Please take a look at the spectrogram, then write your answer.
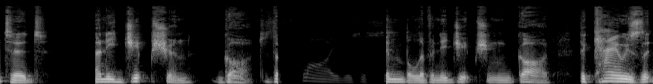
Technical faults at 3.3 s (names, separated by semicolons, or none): audio dropout to a faint residue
